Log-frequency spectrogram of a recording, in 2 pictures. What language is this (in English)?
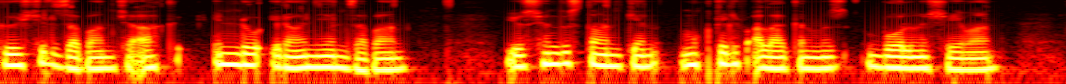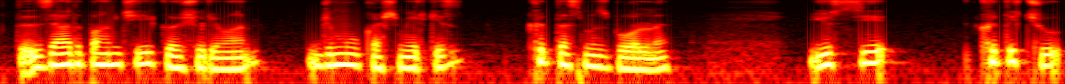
Kashmiri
